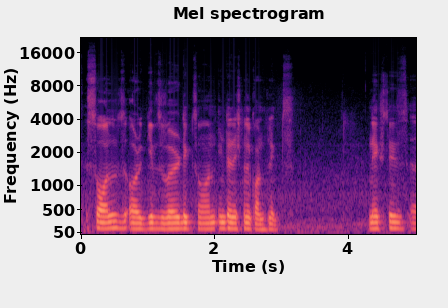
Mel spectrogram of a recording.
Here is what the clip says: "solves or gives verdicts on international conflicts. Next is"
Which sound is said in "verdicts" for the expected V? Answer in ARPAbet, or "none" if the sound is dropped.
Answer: V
